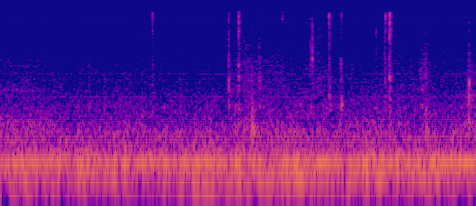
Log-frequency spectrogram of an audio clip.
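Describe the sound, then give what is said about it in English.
Faint keystrokes as a search term is typed on a computer keyboard: a few light, scattered clicks over a steady low hum and hiss. “So then we type that in”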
